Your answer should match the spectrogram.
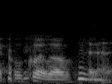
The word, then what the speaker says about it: Coquitlam: Coquitlam. All right. Yeah, Coquitlam.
